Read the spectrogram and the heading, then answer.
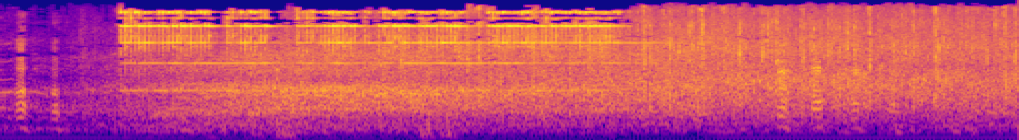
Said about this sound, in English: you came in first with your buzzer there.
